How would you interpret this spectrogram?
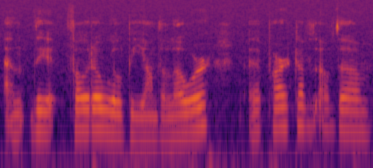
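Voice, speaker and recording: A woman's voice: on the low side, normal speed, gravelly, dark tone, slight background noise, poor audio. A woman from Sweden with a Swedish accent, a native Swedish speaker, narrating a craft video in a hesitant way with frequent fillers and restarts. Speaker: scrapbooking crafter.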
